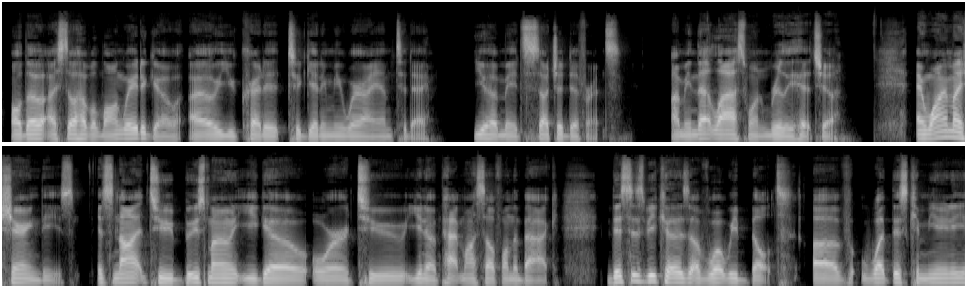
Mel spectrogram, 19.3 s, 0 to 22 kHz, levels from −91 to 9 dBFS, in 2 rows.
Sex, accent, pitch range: male, American, 105-125 Hz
